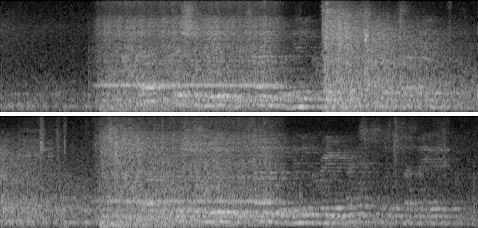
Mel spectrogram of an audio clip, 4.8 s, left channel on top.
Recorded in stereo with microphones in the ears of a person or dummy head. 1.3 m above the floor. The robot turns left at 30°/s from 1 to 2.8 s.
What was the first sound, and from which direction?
A woman speaking, 55° left.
